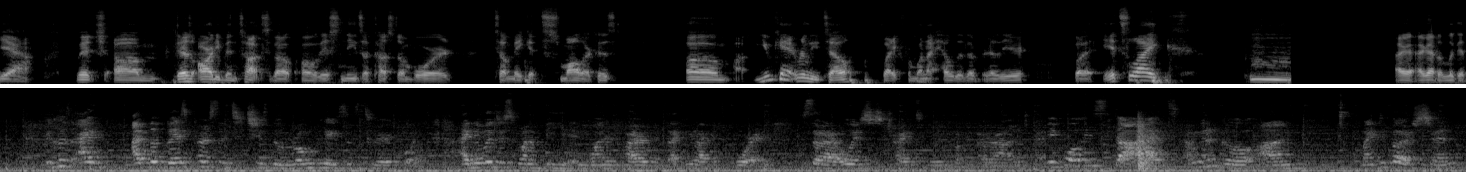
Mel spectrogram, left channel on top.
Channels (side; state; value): both; different; correlation -0.01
